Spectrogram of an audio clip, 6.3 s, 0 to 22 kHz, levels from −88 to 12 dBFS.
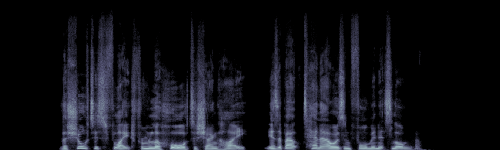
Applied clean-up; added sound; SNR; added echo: neural mask model Resemble Enhance denoiser.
